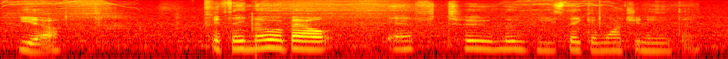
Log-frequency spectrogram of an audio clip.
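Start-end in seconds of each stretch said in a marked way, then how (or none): 1.6-5.3 hushed, quiet whisper. Slipping in a tip about a movie site: whispering. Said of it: "And I whispered it".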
